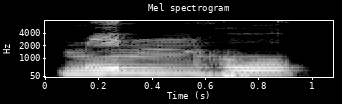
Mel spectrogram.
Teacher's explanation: নুন সাকিন নুন সাকিনের পরে ইজার হরফ হ আসছে স্পষ্ট করে গুন্না ছাড়া পড়তে হবে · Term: ইজহার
